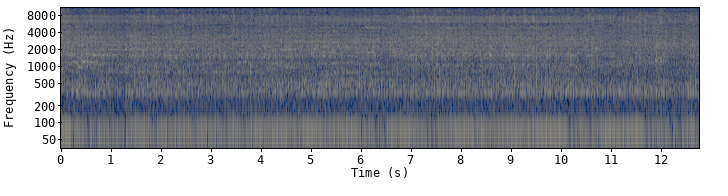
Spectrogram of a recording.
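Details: Honda Activa scooter running steadily with a low, uneven rattle underneath; owner suspects a clutch problem, cause not yet clear.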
